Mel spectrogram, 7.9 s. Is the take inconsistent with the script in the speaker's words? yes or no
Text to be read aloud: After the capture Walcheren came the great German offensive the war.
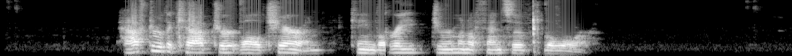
no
